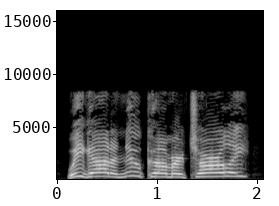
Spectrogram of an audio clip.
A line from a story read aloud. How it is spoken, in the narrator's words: Skip called out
